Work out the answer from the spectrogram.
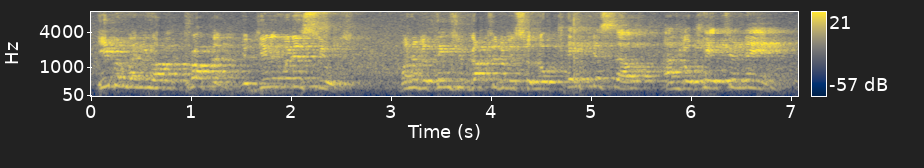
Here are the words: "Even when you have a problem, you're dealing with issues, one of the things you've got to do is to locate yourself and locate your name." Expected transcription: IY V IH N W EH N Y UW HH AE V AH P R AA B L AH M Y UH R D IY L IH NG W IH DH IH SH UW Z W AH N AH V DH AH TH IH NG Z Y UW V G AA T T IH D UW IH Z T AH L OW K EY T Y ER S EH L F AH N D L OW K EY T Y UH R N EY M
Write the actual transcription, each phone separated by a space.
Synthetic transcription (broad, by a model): IY V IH N W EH N Y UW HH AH V AH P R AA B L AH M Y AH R D IY L IH NG W IH DH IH S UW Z W AH N AH V DH AH TH IH NG Z Y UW V G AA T T IH D UW IH Z T AH L OW K EY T Y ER S EH L F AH N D L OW K EY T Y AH R N EY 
